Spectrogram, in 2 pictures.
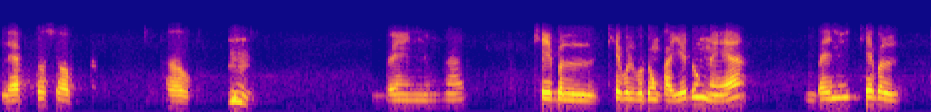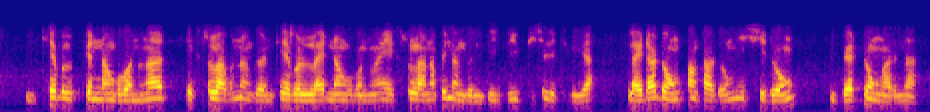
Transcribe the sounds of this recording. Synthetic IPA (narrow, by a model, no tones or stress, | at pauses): lep̚tɔsɔp̚ | haw | bajnɯŋa | tʰebəltʰebəlbɔdɔŋpʰajɯdɔŋnaja | bajnɯtʰebəl | tʰebəlpʰenːaŋɡɔbanɯŋa | ekstɾalabɯnaŋɡɯntʰebɯlːajt̚naŋɡɔbanɯŋaekstɾalanapʰɯjnaŋɡɯndizipʰisilitʰiɡija | lajdaɾdɔŋpʰaŋkʰadɔŋisidɔŋ | bet̚dɔŋaɾɯna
